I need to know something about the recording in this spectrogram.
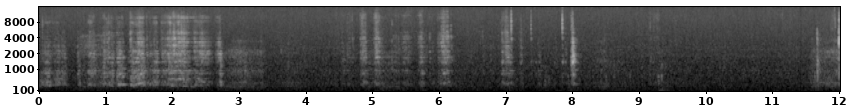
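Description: An oiled Midwest Industries gas block being slid and worked along a Lilja rifle barrel: a faint scraping rub of metal on metal for the first few seconds, then a few light clicks and taps.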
